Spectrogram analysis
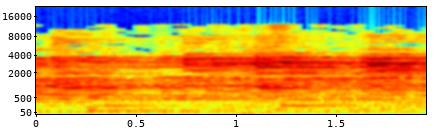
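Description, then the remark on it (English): Church bells in Italy ring steadily, their overlapping metallic tones blending into a dense, sustained clang that stays fairly loud throughout, with no voices. “Oh, ringing the bell.”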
